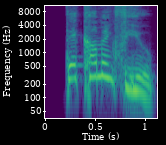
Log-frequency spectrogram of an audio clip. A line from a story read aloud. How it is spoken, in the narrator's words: Bastion gasped out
